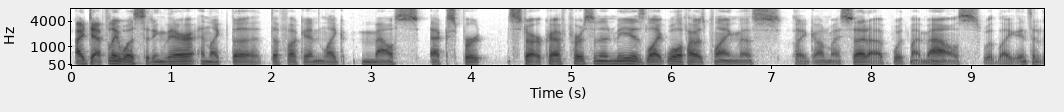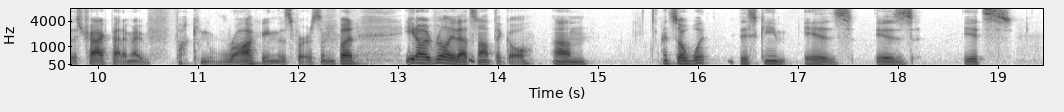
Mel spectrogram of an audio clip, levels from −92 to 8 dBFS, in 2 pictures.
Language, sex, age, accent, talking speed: English, male, 10-29, American, 195 wpm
